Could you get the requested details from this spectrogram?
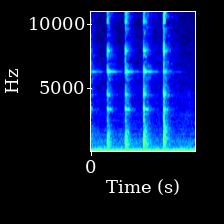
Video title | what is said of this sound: Make With Me Monday - Space Themed Bath Bombs! Using our High Humidity Bath Bomb Recipe! (Replay) | I'm listening for a hollow sound, but I'm also like pulling up as I'm tapping.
